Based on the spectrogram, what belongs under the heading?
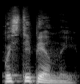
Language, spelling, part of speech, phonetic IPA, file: Russian, постепенный, adjective, [pəsʲtʲɪˈpʲenːɨj], Ru-постепенный.ogg
- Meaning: gradual, progressive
